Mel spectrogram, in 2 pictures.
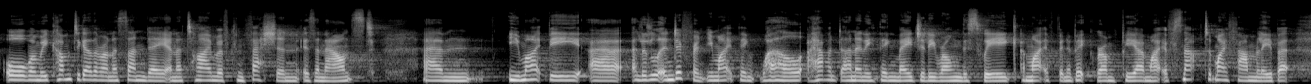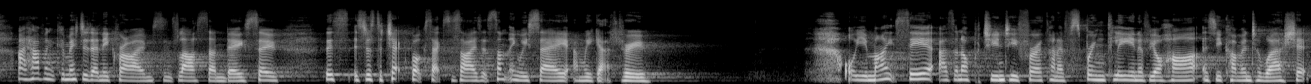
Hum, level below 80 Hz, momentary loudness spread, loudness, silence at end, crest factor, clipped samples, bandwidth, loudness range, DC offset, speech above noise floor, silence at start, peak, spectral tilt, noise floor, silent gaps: none; -68 dBFS; 5 LU; -17 LUFS; 0 s; 16 dB; under 0.1%; 13.5 kHz; 3 LU; under 0.1%; 44 dB; 0.05 s; -2 dBFS; -5 dB/octave; -60 dBFS; none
